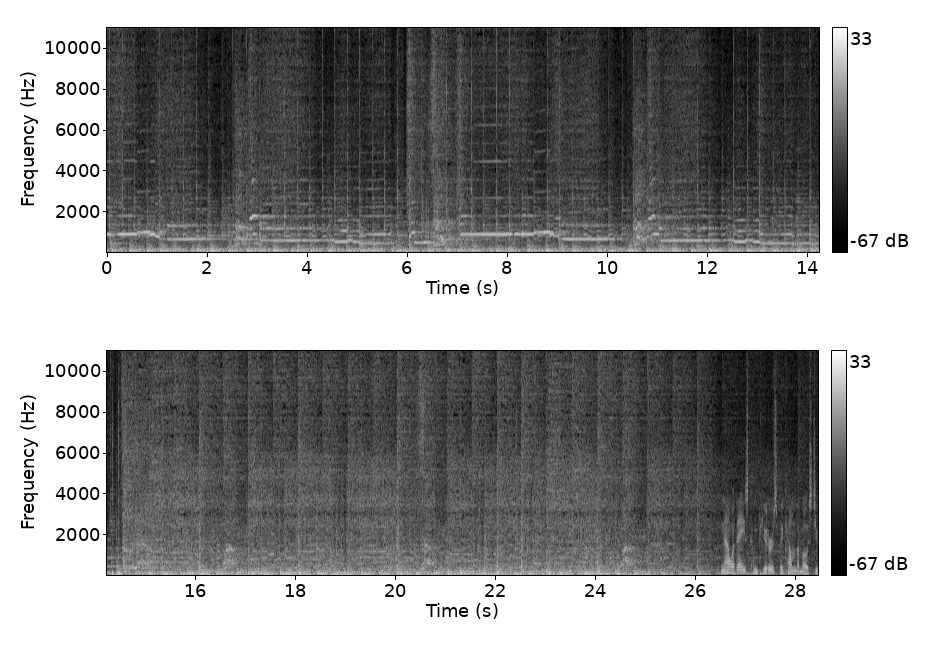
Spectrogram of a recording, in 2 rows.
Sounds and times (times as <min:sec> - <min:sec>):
Music: 0:00.0 - 0:28.4.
